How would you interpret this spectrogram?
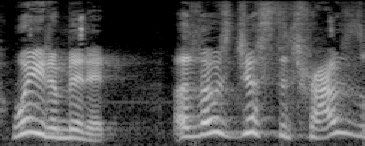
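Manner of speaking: high-pitched puzzled question; rising, incredulous query; mock disbelief. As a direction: imitate someone doing a double take. People's disbelief at costume, acted.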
